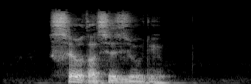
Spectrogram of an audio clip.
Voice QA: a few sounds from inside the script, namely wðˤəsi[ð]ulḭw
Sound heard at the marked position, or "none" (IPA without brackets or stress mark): z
